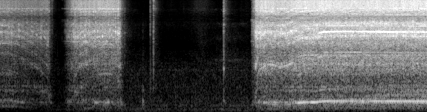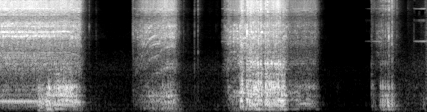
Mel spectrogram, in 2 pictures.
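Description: A power drill drives self-drilling screws through sheet metal in several loud bursts, with a long whine while one screw bites through the metal and then shorter runs between pauses.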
